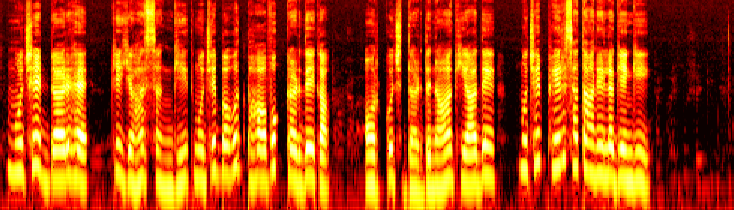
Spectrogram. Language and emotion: Hindi, fearful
